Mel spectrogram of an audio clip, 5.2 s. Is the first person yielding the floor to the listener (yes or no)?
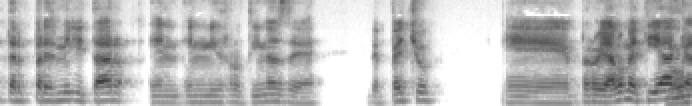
no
